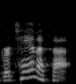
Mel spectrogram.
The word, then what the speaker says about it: Britannica: And for every single speech, and we did 4 at the time, she cited Britannica.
